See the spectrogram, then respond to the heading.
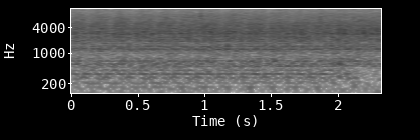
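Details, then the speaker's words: Mitsubishi Mirage G4 petrol engine that misfires when hot, with a fuel injector code after coil and spark plugs replaced; idle shakes and stumbles when injector harness wire is moved, a loose connection. "pero nung ginalaw-galaw ko yung wire dito sa harness yun y mga bosso Ayan Nanginginig na siya"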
